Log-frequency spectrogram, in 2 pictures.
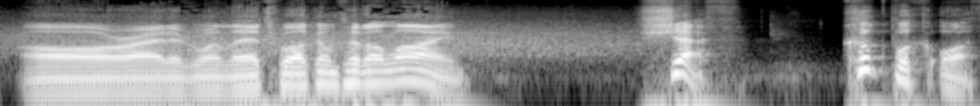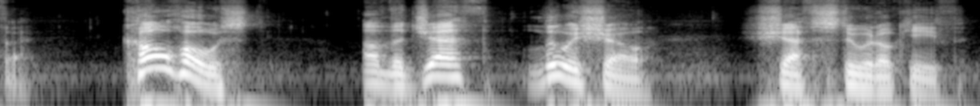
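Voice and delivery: loud, punchy title-by-title welcome; announcer welcome. Acted. Host welcoming the chef on air, loud announcer style. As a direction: roll out each title like a ring announcer.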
